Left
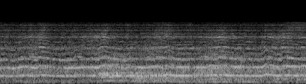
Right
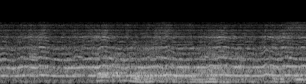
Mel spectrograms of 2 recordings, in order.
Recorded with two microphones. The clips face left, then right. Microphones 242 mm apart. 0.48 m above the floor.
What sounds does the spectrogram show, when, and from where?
0.9 s a man speaking: 85° right, 6 m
